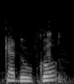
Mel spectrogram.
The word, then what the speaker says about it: caduco: Infatti, essendo caduco, Caduco, con l'accento sulla U.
